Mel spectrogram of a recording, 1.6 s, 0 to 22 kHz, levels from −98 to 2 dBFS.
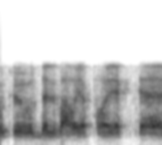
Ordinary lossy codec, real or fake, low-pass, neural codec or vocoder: Opus, 24 kbps; fake; 3.6 kHz; vocoder, 22.05 kHz, 80 mel bands, Vocos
